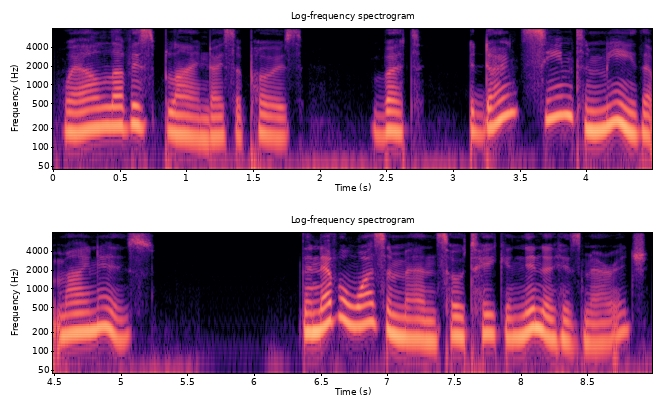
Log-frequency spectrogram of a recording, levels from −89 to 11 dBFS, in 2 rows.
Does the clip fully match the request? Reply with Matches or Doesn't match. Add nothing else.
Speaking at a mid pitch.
Doesn't match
